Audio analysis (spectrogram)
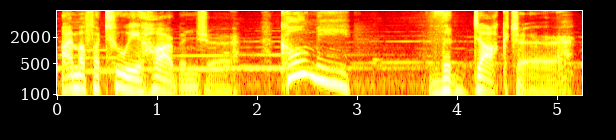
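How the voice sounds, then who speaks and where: An actor playing a cold, scheming male scientist villain who speaks in a smooth, coolly mocking way. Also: medium pitch, huge pitch swings, takes it slowly, over music, exaggerated voice. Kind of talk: game cutscene voice acting.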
